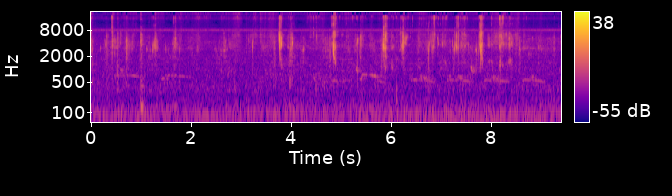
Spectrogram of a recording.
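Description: Someone eating a late meal, with faint repeated biting and chewing clicks spread through the clip over a steady low background hum; nobody talks.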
